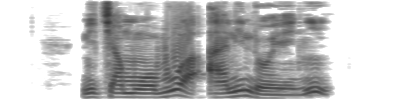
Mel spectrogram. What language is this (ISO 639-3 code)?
dav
